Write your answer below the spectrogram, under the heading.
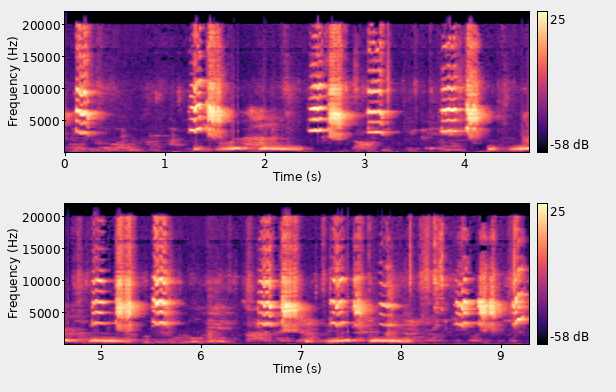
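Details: Spotted dove calling actively in a big, loud voice: low hoarse cooing phrases repeated about every two to three seconds, overlaid by frequent high thin chirps from other small birds.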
